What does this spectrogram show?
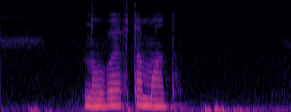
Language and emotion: Russian, neutral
